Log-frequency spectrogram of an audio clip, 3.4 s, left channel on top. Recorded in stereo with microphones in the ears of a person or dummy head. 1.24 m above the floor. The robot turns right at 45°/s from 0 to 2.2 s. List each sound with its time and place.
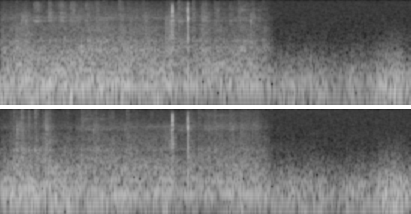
1.4 s a finger snap: centre (ahead or behind); by 1.7 s 10° left (ahead or behind)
